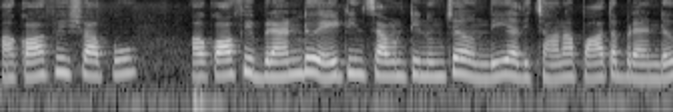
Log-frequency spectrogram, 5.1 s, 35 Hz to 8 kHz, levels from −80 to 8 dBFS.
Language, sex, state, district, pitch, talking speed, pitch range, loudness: Telugu, male, Andhra Pradesh, Chittoor, 205 Hz, 180 wpm, 195-220 Hz, -18 LUFS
